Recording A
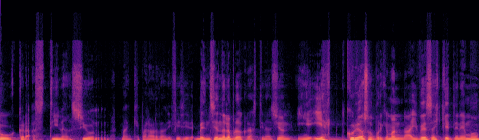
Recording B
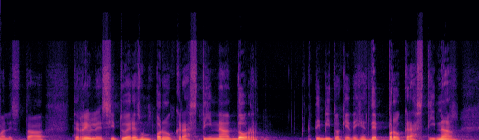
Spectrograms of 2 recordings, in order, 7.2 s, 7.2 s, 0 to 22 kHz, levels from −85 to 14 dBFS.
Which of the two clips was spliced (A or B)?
A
